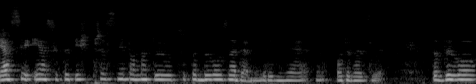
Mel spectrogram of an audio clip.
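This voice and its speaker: The voice is somewhat breathy and dark, mellow in tone, delivered with monotone, flat intonation. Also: woman. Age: 20s. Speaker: nursery school teacher. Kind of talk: personal testimony interview. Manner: halting, many fillers.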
